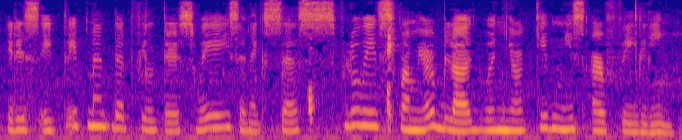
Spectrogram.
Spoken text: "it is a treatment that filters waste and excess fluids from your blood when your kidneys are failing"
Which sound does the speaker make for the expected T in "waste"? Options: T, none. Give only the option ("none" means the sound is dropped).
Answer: none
